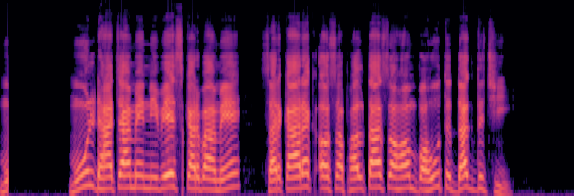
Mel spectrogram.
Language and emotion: Maithili, angry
